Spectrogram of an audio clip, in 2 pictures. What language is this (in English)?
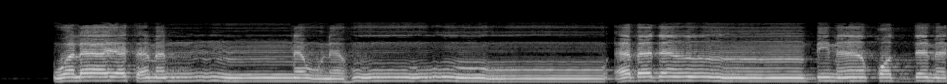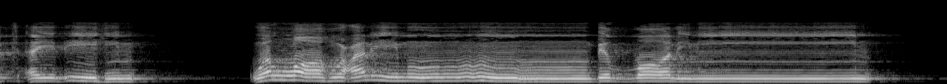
Arabic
